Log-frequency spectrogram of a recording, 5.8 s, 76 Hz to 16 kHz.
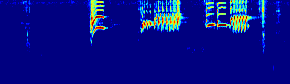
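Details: Timbrado Español canary, a male born sixth in the 2020 breeding, singing a training song: scattered bursts of whistled notes and fast buzzy trills with pauses between phrases, and a clicking sound at the start and end.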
